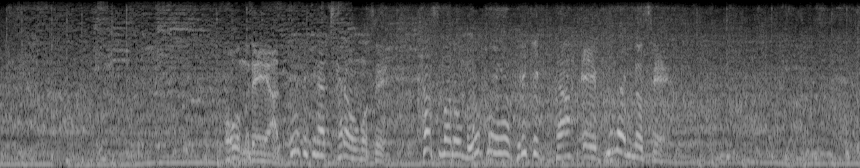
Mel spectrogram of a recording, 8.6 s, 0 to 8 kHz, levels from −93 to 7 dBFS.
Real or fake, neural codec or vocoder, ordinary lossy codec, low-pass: fake; codec, 16 kHz, 16 kbps, FreqCodec, larger model; Opus, 24 kbps; 7.2 kHz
